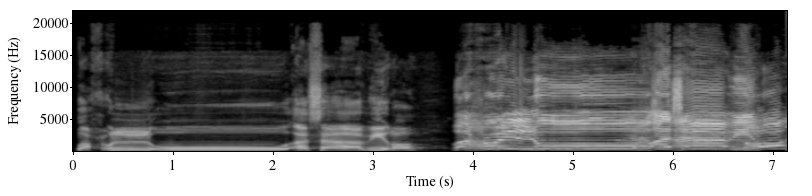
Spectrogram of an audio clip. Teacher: سین کو سیٹی کے ساتھ مد بھی کریں گے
